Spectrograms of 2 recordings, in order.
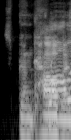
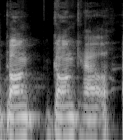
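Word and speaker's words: Gonçalves: Goncalves. Okay, I've been saying that like an idiot. I've been calling him Goncal. I didn't know. I'd never heard it out loud before. Okay, that's how you pronounce it.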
